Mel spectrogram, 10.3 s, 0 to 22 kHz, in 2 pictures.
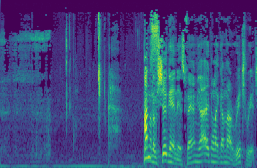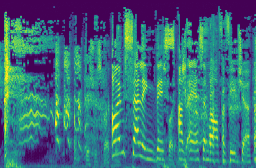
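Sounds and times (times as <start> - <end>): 
slurping sips of hot tea: 0.2 - 1.5
speech: 2.9 - 5.7, 6.8 - 10.2.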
